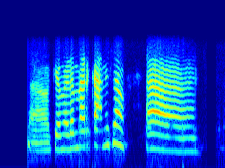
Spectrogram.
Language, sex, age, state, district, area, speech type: Telugu, female, 30-45, Telangana, Warangal, rural, conversation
